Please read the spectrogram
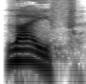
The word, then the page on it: life: American English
